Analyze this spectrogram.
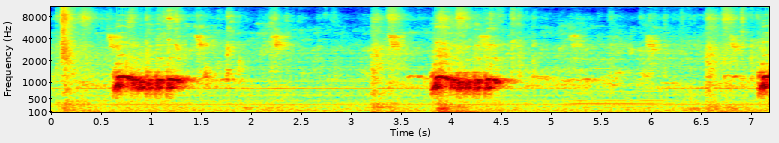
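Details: Actively calling zebra dove with a large 'kung' voice, said to be best at challenging rivals: a burry, rolling coo of about one second, given twice about three seconds apart, and a third starting at the end.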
